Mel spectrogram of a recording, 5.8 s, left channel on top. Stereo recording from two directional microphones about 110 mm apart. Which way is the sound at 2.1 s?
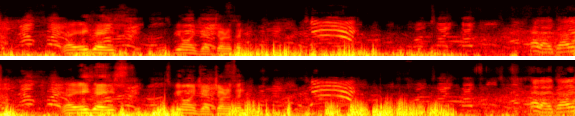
15° right (ahead or behind).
